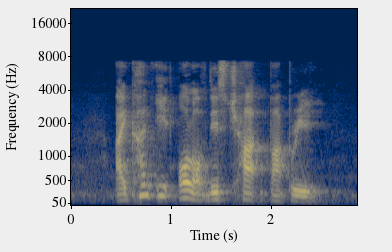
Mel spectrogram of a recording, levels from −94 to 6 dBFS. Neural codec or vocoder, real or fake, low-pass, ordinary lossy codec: codec, 16 kHz, 4 kbps, FunCodec, trained on LibriTTS, 50 frames a second; fake; 7.2 kHz; none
